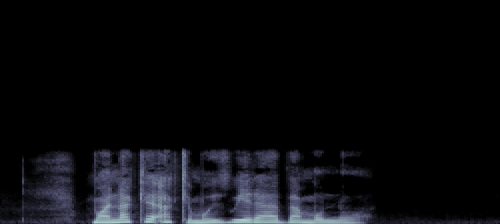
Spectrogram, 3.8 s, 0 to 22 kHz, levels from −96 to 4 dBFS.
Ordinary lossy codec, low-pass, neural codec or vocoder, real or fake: none; 7.2 kHz; codec, 16 kHz, 2 kbps, X-Codec, WavLM features, trained on Multilingual LibriSpeech; fake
